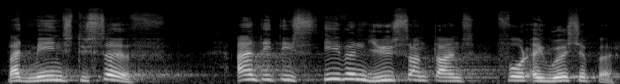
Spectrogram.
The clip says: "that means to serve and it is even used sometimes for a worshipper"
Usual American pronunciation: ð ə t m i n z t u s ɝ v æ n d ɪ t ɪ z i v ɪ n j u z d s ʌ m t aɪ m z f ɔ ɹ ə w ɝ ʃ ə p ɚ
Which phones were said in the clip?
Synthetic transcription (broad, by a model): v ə t m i n s t u s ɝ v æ n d ɪ t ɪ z i v ɪ n j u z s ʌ m t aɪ m s f ɔ ɹ ə w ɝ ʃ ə p ɚ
